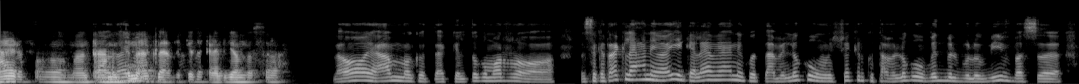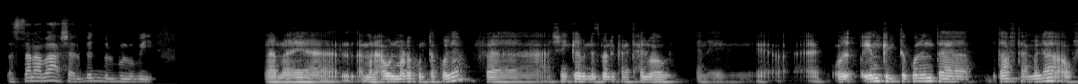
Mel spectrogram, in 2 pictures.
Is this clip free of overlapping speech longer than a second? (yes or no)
yes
